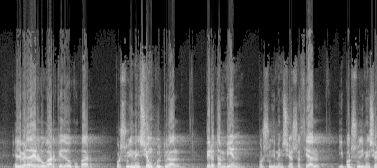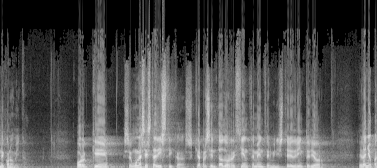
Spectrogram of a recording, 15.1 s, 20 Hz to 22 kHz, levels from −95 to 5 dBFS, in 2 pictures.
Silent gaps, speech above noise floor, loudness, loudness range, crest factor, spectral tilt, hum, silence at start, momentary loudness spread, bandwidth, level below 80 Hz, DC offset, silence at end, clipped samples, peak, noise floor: none; 28 dB; -10 LUFS; 3 LU; 12 dB; -3.5 dB/octave; none; 0.25 s; 14 LU; 19 kHz; -34 dBFS; under 0.1%; 0 s; 0.3%; 0 dBFS; -39 dBFS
